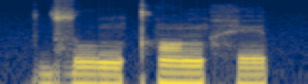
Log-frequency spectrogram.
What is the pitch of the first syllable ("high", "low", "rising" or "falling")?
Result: low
